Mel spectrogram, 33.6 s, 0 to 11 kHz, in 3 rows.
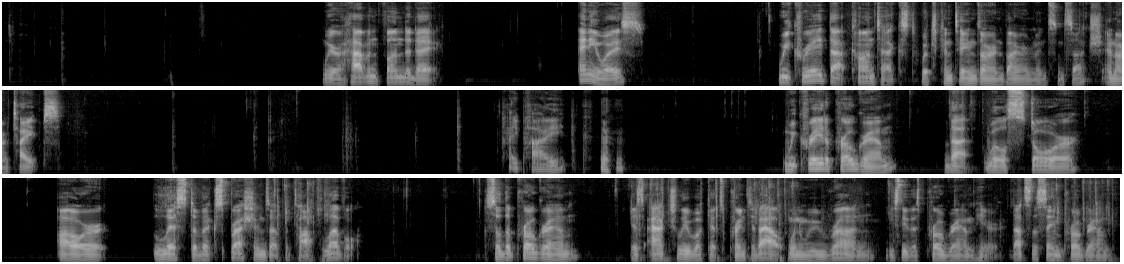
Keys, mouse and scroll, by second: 7.7 click, 8.2 click, 8.6 click, 8.7 double click, 10.7 click, 14.0 click, 17.8 click, 17.9 click, 18.4 double click, 19.5 click, 20.6 click, 20.7 double click, 21.2 click, 21.9 click, 22.5 click, 24.0 click, 25.4 Return, 28.9 Return.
